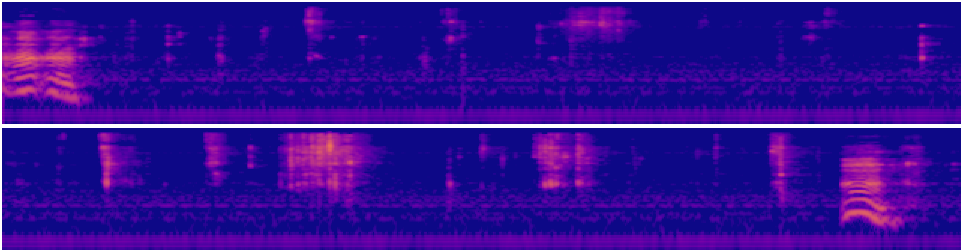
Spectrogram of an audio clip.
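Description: Mouth sounds of someone chewing crispy fried fish: quiet chewing broken by a handful of short crisp crunches, the loudest about six seconds in. A sung note trails off at the very start.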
